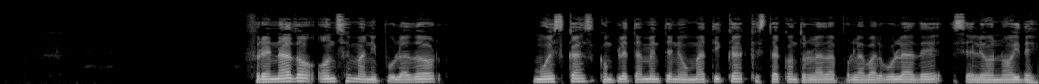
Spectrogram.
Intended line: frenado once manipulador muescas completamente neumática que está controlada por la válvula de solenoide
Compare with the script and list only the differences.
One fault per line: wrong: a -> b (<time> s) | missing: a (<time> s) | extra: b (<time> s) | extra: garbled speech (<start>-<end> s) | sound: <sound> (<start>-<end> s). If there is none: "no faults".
no faults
